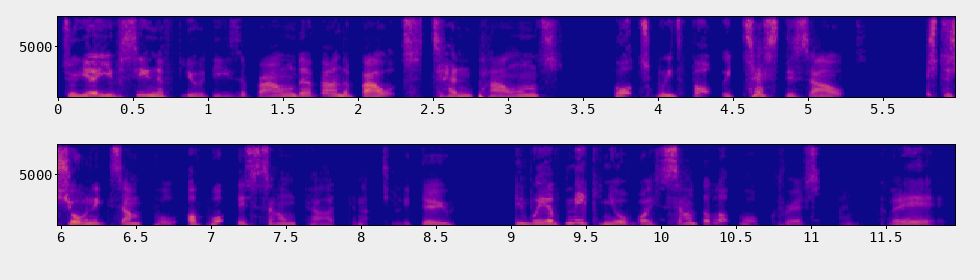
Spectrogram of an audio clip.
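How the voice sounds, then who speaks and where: A man's voice: high voice, big pitch swings, moderate pace, fairly bright tone, no room sound. A man giving a chatty, jokey product review in a casual, upbeat way.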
